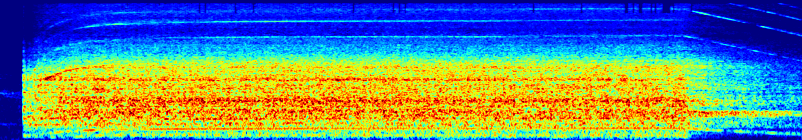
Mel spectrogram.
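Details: Old Craftsman table saw motor without blade or dust cover spins up to a steady high whirring hum with a faint tone, then coasts down; something was thrown out, cause unclear.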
